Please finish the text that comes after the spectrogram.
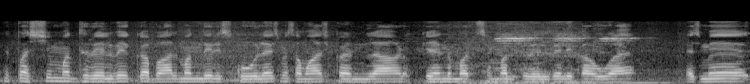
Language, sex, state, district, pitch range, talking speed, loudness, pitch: Hindi, male, Madhya Pradesh, Katni, 125-140 Hz, 150 wpm, -16 LUFS, 130 Hz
